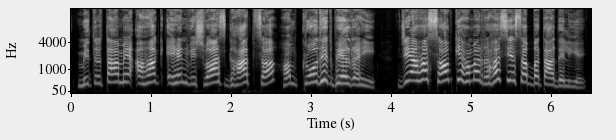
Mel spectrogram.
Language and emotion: Maithili, angry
